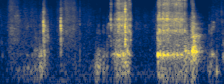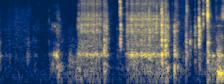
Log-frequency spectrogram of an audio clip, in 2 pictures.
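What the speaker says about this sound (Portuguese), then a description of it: "nós vamos costurar aqui embaixo até onde começa a costura da cintura do short" A sewing machine stitches the seam of homemade shorts in short, quiet bursts of rapid whirring and clatter, separated by brief pauses as the fabric is repositioned.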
